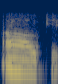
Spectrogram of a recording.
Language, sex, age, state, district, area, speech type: Malayalam, female, 18-30, Kerala, Thrissur, rural, conversation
